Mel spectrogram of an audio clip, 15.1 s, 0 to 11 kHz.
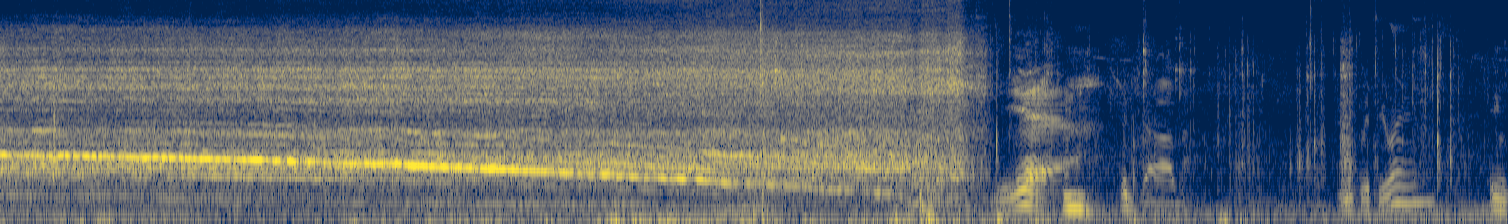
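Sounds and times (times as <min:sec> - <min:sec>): zip line trolley whirring on cable: 0:00.0 - 0:10.0.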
